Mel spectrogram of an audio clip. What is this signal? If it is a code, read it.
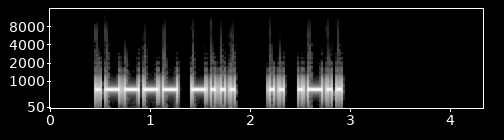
Morse code, heard as a keyed tone, about 25 wpm, 700 Hz. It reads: 1B IL
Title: Field Day Exchanges - 25wpm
